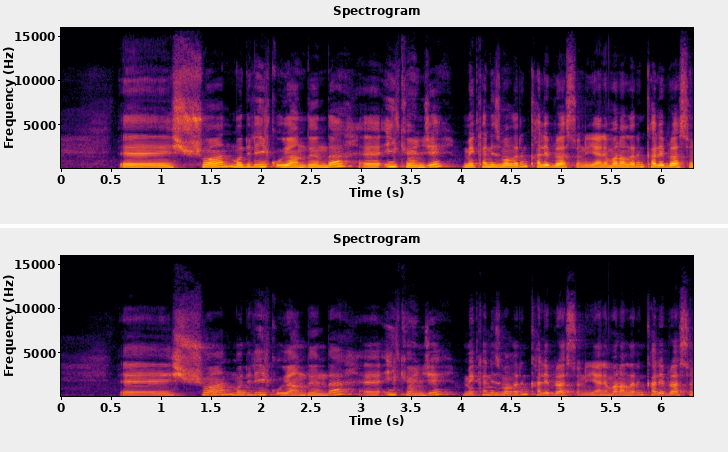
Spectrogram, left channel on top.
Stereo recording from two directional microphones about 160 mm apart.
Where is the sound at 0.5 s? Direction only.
40° left (ahead or behind).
